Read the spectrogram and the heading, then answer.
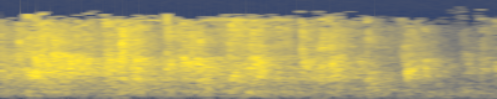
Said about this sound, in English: Give the Lord a clap. Not me, because... Amen.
